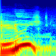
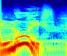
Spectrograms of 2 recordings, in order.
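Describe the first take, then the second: First: The final S sound is silent. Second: The final S sound is pronounced. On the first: The speaker calls it right. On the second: The speaker calls it wrong.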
